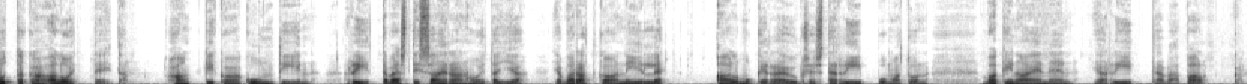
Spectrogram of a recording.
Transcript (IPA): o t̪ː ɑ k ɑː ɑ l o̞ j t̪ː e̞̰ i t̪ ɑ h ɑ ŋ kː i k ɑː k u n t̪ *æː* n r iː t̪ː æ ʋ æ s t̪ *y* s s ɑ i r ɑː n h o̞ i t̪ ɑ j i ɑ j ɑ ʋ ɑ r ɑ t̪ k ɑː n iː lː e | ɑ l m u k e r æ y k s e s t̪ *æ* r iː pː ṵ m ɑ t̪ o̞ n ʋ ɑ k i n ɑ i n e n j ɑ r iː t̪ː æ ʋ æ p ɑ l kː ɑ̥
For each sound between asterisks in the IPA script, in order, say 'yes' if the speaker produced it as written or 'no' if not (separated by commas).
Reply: no, no, yes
